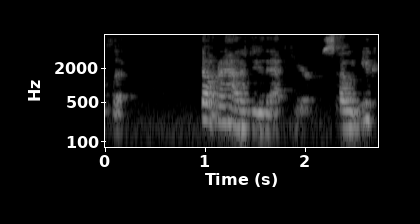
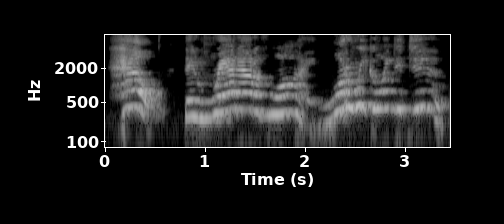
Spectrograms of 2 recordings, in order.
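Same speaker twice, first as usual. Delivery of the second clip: high, loud frantic plea for help; mock-frantic alarm, much higher and louder; panicked cry; 8 semitones higher, 10 dB louder than usual. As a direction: cry out as if the party is ruined. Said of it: "So in her panic".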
